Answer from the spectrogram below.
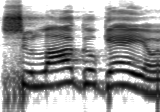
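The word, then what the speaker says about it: sulagogeo (συλαγωγέω): It's pronounced sulagogeo. Everybody say that. Say sulagogeo.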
